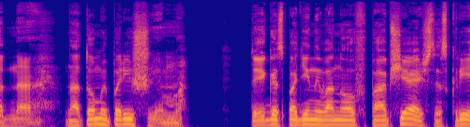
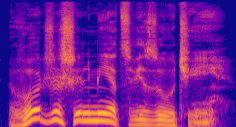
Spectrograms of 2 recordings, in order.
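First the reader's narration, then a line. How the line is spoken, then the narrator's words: Sigh. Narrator (Russian): вздохнул Роман III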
